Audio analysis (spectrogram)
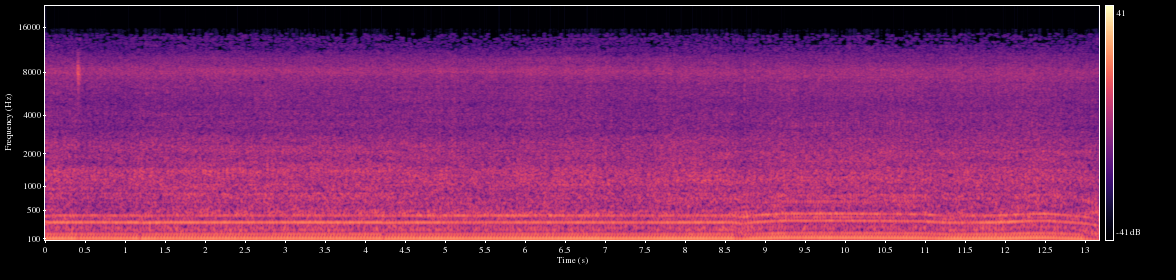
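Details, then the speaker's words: Toro SR4 Super Recycler 20381 mower with a Chinese clone engine, carburetor cleaned: a steady, even run with a brief dip and recovery near the end; it is hard to restart after shutdown; cause unconfirmed. "well I just moved along with it runs pretty good most very well and then I shut it off and I can't start it again so I'm thinking I think it needs a he needs to a valve adjustment"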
